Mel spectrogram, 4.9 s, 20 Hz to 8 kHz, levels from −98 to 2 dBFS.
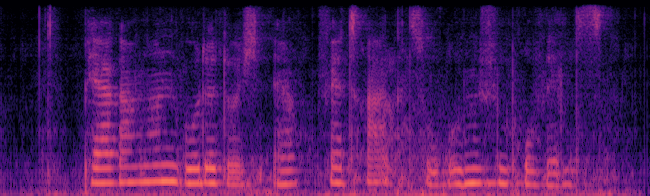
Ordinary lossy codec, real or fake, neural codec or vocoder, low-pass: none; fake; codec, 16 kHz, 4.8 kbps, FACodec; 7.2 kHz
